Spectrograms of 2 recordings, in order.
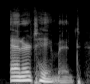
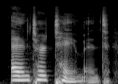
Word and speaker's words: entertainment: or entertainment entertainment so you just sort of omit that t sound and make it an n sound entertainment entertainment or the hard t entertainment entertainment Okay.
